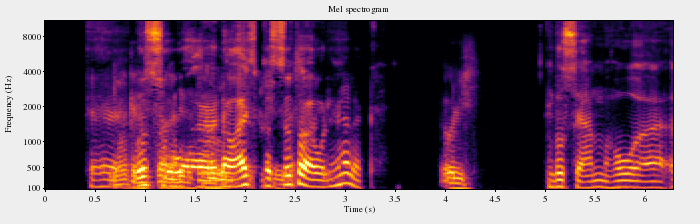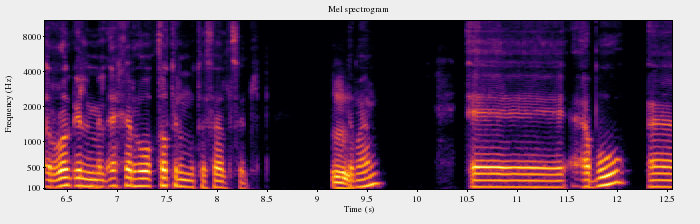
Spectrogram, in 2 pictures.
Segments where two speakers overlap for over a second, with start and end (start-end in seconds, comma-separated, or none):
0.6-2.6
